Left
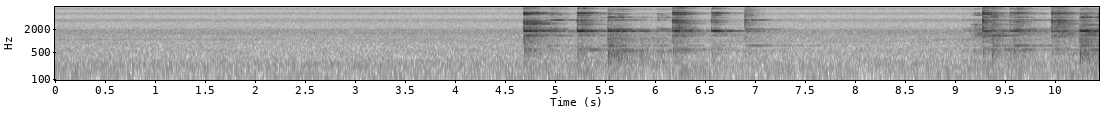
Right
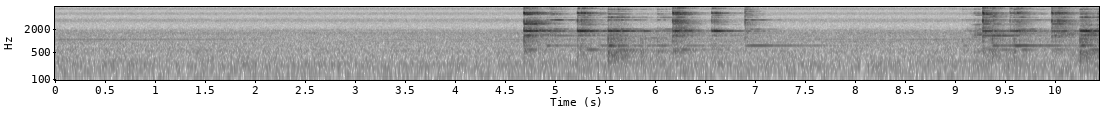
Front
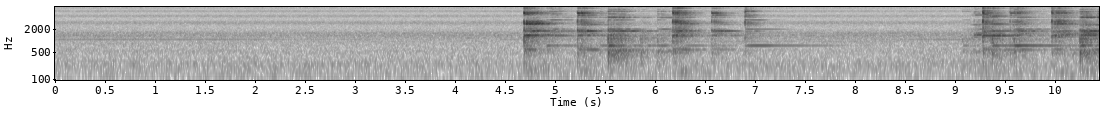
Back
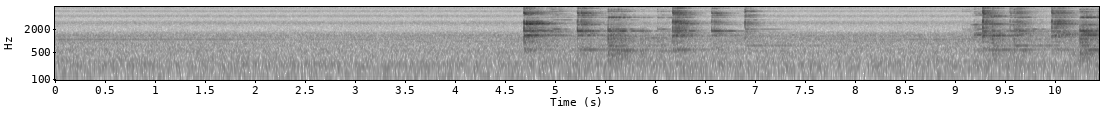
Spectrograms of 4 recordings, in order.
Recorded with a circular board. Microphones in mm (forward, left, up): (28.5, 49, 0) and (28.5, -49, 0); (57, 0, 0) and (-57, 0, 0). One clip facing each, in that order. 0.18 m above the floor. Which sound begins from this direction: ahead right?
A clink, at 4.7 s.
